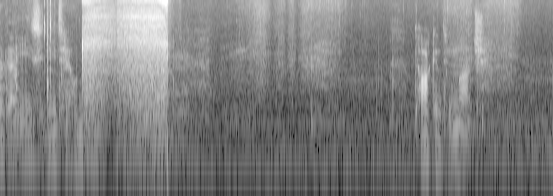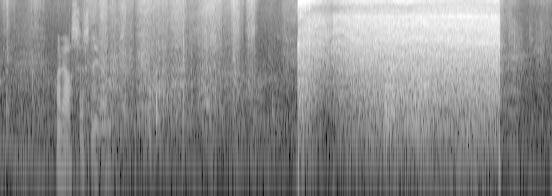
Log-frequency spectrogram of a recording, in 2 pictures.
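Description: Water sprays hard from a hose.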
